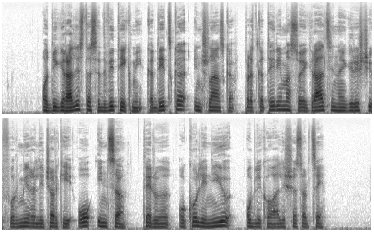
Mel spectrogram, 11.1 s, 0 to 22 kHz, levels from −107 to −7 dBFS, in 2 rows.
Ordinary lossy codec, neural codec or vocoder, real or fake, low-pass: none; vocoder, 44.1 kHz, 128 mel bands every 256 samples, BigVGAN v2; fake; none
